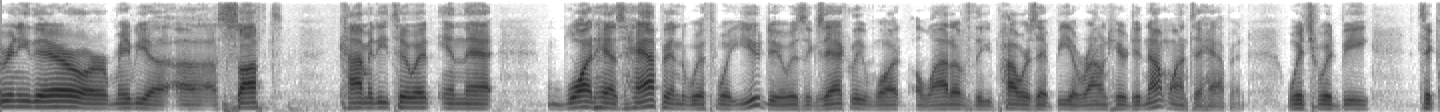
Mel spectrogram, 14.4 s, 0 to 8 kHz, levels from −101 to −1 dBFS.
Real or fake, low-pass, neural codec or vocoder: fake; 7.2 kHz; codec, 16 kHz, 16 kbps, FunCodec, trained on LibriTTS, 50 frames a second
